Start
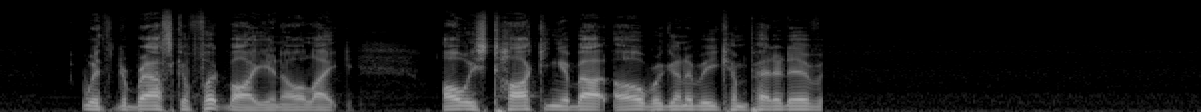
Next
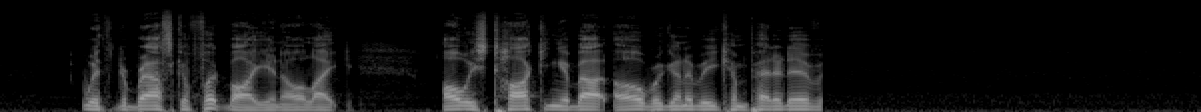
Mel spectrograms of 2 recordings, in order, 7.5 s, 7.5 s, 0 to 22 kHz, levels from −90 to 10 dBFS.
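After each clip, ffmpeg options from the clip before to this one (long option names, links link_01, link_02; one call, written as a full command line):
ffmpeg -i in.wav -af "lowshelf=frequency=130:gain=3.5,volume=-3.5dB" out.wav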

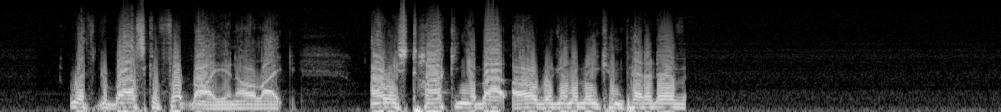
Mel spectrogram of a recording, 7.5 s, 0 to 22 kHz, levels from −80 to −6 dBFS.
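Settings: ffmpeg -i in.wav -af "aeval=exprs='(tanh(15.8*val(0)+0.75)-tanh(0.75))/15.8':channel_layout=same,aeval=exprs='0.0944*sin(PI/2*4.47*val(0)/0.0944)':channel_layout=same,volume=8dB" out.wav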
